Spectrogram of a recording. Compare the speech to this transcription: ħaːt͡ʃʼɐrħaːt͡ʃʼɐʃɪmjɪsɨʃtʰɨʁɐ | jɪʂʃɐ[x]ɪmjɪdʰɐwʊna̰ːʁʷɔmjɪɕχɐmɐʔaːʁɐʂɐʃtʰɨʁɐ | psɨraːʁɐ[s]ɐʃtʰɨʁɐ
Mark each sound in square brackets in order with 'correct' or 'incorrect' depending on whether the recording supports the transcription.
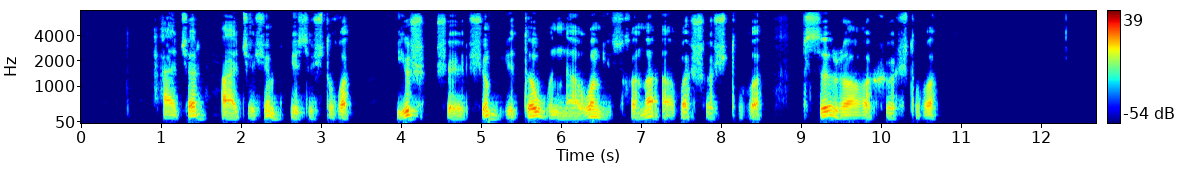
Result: incorrect: ʃ, incorrect: x

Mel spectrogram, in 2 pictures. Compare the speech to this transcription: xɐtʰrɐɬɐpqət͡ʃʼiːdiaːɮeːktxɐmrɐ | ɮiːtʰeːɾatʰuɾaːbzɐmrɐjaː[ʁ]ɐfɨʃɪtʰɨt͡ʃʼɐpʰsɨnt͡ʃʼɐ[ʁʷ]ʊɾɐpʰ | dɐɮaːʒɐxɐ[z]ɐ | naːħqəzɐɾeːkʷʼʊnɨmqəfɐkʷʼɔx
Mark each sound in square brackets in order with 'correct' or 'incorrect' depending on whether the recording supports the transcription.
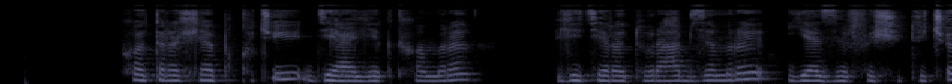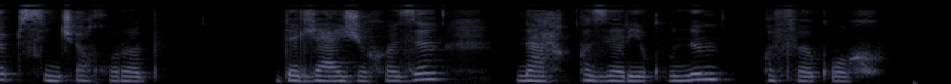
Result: incorrect: z, incorrect: χʷ, correct

